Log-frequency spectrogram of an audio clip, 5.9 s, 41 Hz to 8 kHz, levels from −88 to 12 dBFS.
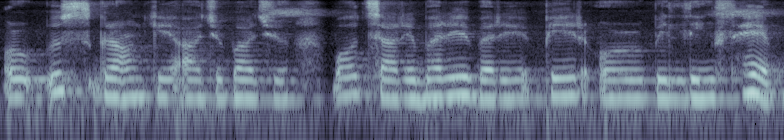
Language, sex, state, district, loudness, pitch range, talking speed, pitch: Hindi, female, Arunachal Pradesh, Papum Pare, -17 LUFS, 195-210 Hz, 145 wpm, 200 Hz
